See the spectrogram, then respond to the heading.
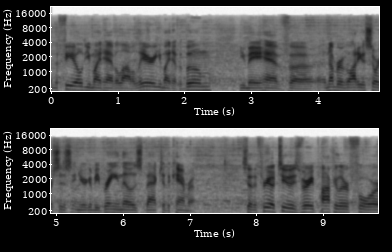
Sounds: Speech, Crowd

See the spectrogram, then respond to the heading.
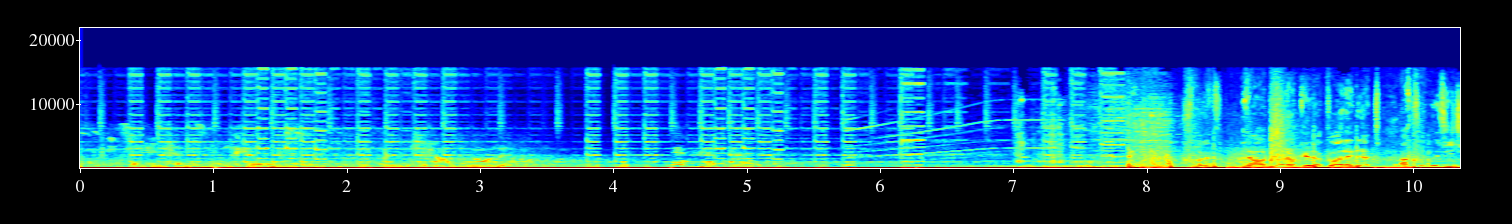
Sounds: Music

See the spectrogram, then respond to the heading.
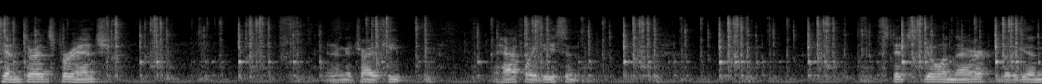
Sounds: Speech

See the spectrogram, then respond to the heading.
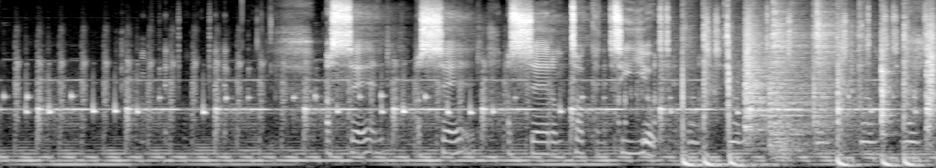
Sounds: Music, Music of Asia

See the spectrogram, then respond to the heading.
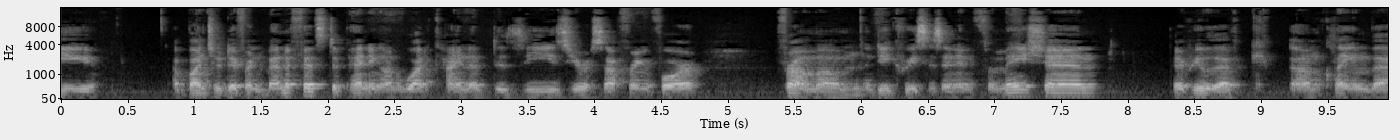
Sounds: Speech

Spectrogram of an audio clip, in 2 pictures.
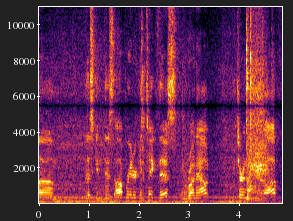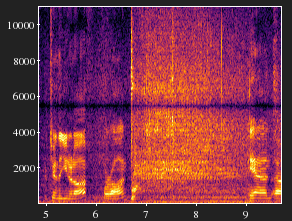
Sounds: Speech

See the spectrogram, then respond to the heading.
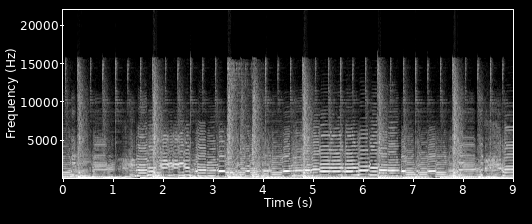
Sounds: playing harmonica

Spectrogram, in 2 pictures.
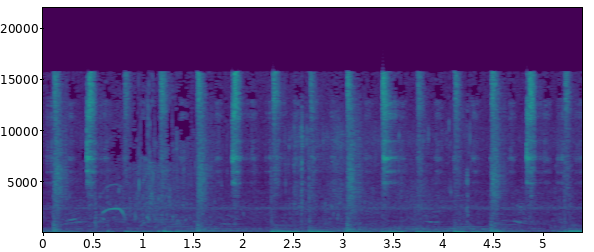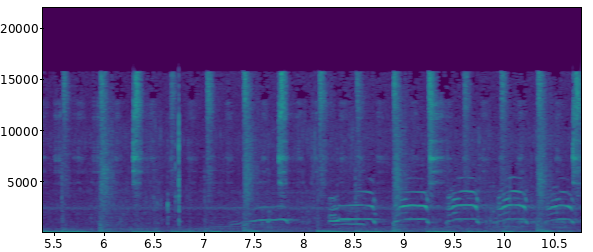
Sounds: Music, Boat, Vehicle

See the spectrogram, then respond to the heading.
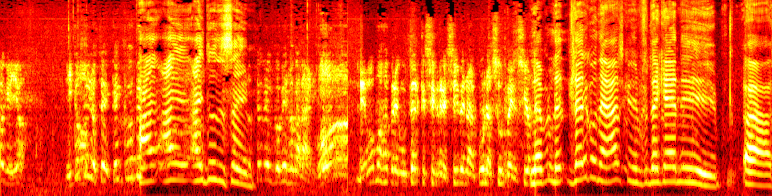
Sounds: Speech

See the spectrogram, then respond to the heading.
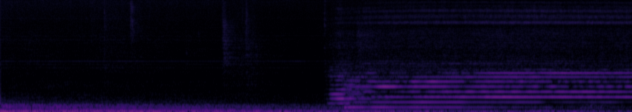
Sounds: Music, Flute

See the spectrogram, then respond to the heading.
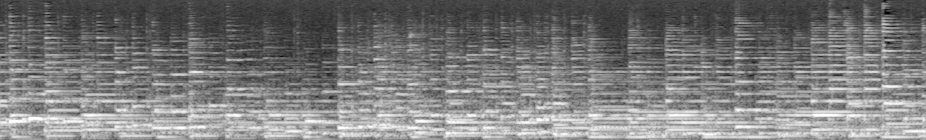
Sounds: Acoustic guitar, Guitar, Musical instrument, Music, Plucked string instrument

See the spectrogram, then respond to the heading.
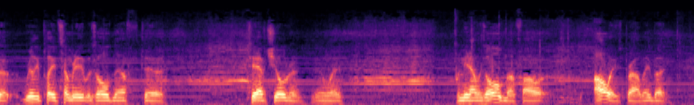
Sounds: inside a small room, Electric shaver, Speech

